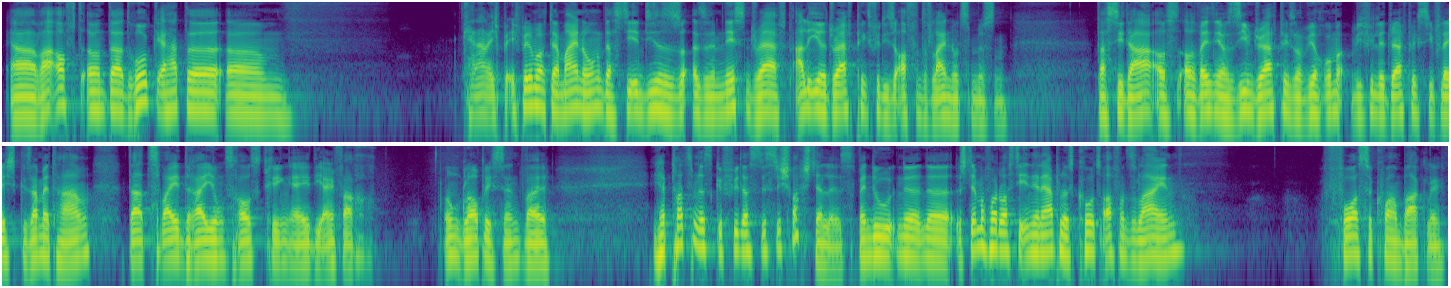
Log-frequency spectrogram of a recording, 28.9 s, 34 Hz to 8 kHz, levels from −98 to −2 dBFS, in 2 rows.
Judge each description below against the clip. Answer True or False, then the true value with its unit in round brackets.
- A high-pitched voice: False (105 Hz)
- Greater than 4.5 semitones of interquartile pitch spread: False (3.1 semitones)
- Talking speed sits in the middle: False (195 wpm)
